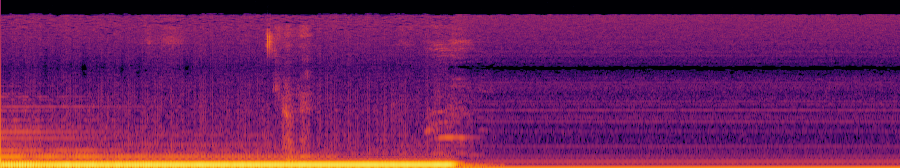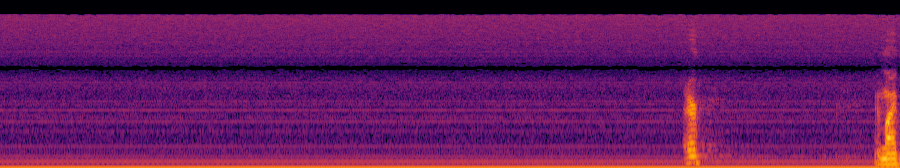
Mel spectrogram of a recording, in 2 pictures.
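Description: Electrical mains hum through a sound system: loud at first, then dropping sharply to a quieter steady hum about four and a half seconds in, as the played-back video's audio cuts out.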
